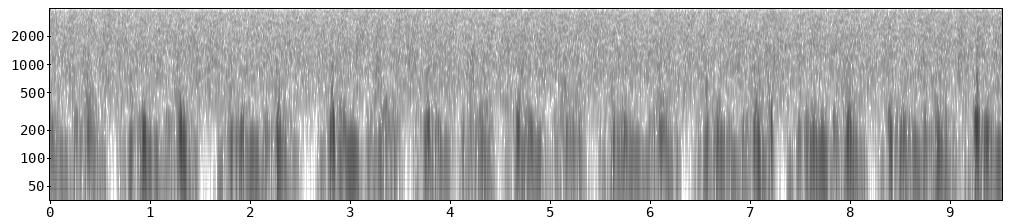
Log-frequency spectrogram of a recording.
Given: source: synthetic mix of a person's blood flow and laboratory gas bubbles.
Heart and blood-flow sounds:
Doppler ultrasound of blood flow; precordium
7.15-7.27 s: bubbles
From the record:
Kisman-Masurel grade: 122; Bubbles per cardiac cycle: 1 to 2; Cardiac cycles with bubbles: 10 to 50%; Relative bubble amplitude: moderate (0.250 to 0.450); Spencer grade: 2 (many but less than half of the cardiac periods contain bubble signals, singularly or in groups); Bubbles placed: anywhere in the cardiac cycle

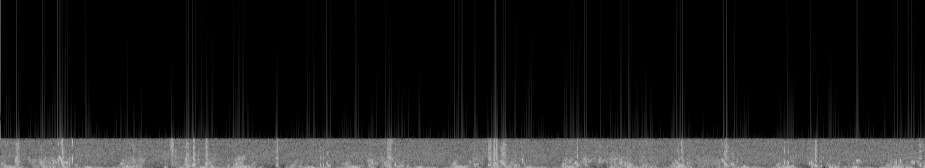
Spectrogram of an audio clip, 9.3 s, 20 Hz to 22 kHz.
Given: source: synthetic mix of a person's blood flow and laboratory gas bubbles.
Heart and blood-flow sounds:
Doppler ultrasound of blood flow; precordium
0.00-0.09 s: bubbles
0.12-0.23 s: bubbles
0.27-0.76 s: bubbles
1.23-1.46 s: bubbles
1.61-1.71 s: bubbles
1.81-2.17 s: bubbles
2.23-2.65 s: bubbles
2.74-2.81 s: bubbles
3.16-3.33 s: bubbles
3.66-4.02 s: bubbles
4.04-4.10 s: bubbles
4.71-5.35 s: bubbles
5.66-6.60 s: bubbles
6.66-7.48 s: bubbles
7.75-7.95 s: bubbles
8.06-8.42 s: bubbles
8.46-8.62 s: bubbles
8.80-9.26 s: bubbles
From the record:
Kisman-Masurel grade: 343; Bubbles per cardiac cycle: rolling drumbeat, 9 or more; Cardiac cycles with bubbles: 100%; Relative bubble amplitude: loud (0.450 to 0.775); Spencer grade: 3 (all of the cardiac periods contain showers or single bubble signals, but not dominating or overriding the cardiac motion signals); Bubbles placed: anywhere in the cardiac cycle

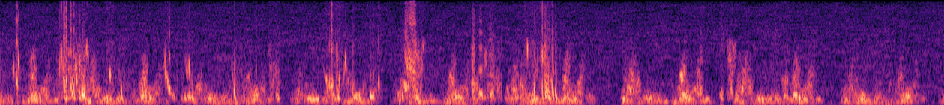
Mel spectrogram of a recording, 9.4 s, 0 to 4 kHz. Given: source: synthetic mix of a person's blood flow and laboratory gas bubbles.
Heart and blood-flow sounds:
Doppler ultrasound of blood flow; precordium
0.00-0.03 s: bubbles
0.11-0.23 s: bubbles
0.56-0.99 s: bubbles
1.06-1.15 s: bubbles
1.18-1.26 s: bubbles
1.61-1.78 s: bubbles
1.81-1.96 s: bubbles
2.28-2.48 s: bubbles
2.52-2.61 s: bubbles
2.68-2.81 s: bubbles
3.20-3.56 s: bubbles
3.67-3.83 s: bubbles
3.99-4.27 s: bubbles
4.69-5.04 s: bubbles
5.12-5.61 s: bubbles
6.98-7.06 s: bubbles
7.19-7.37 s: bubbles
7.73-7.92 s: bubbles
From the record:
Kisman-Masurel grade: 233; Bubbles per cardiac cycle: several, 3 to 8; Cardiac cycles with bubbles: 50 to 99%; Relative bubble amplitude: loud (0.450 to 0.775); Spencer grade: 3 (all of the cardiac periods contain showers or single bubble signals, but not dominating or overriding the cardiac motion signals); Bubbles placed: only in the low amplitude regions of the cardiac cycle

